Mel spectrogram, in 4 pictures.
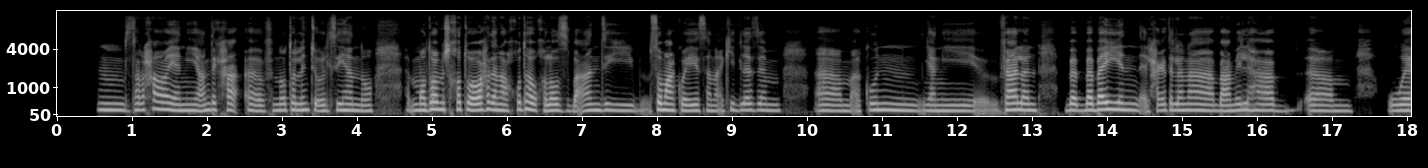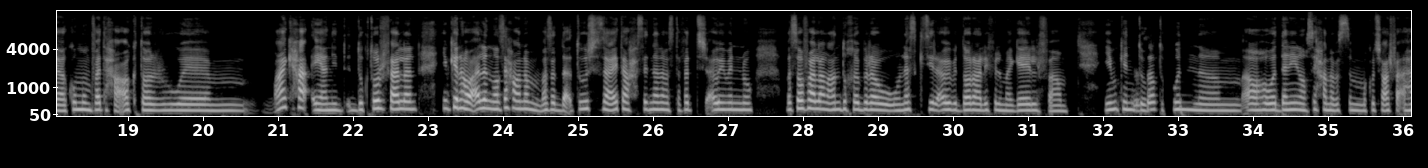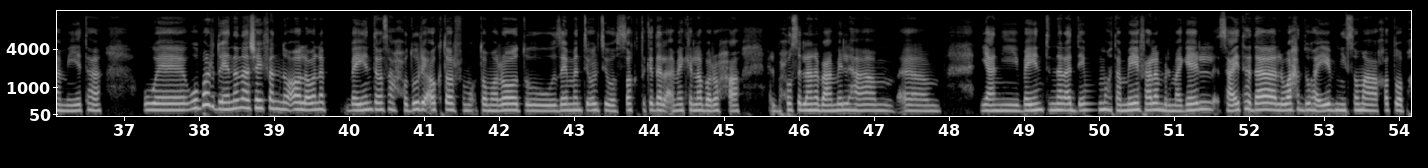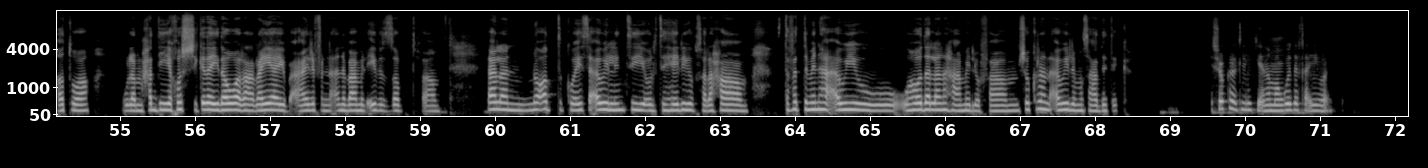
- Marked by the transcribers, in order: none
- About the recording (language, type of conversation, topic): Arabic, advice, إزاي أبدأ أبني سمعة مهنية قوية في شغلي؟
